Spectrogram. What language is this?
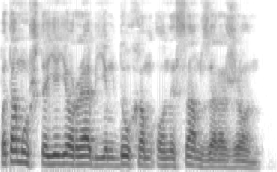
Russian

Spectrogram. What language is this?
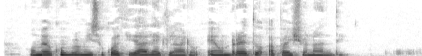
Galician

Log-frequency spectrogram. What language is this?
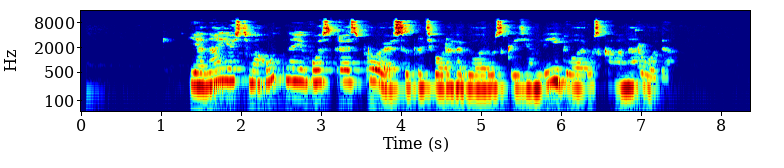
Belarusian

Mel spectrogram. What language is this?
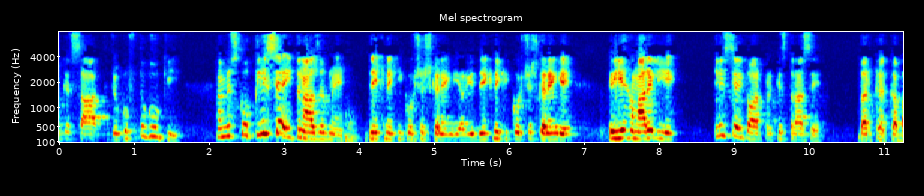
Hindi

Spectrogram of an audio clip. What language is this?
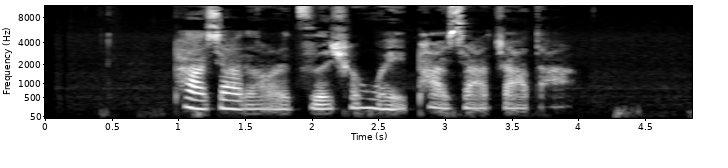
Chinese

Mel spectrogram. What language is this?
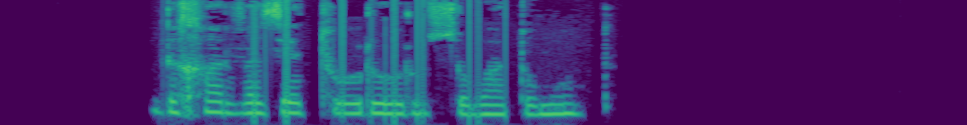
Pashto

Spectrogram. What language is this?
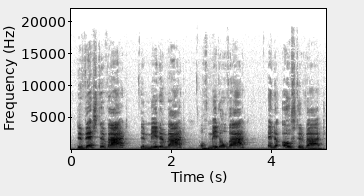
Dutch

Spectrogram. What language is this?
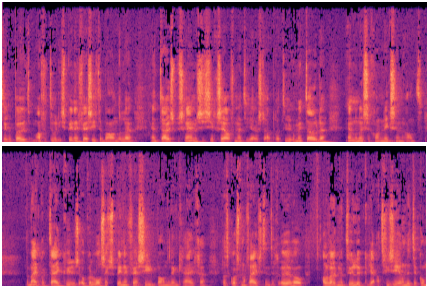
Dutch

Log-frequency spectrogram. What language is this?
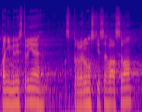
Czech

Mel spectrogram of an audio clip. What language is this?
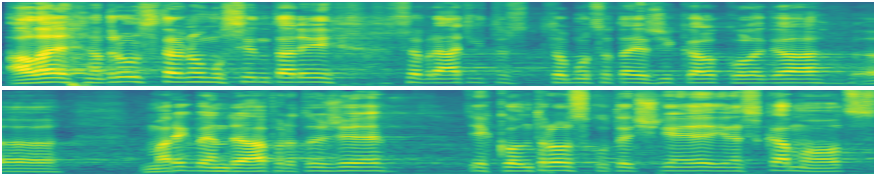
Czech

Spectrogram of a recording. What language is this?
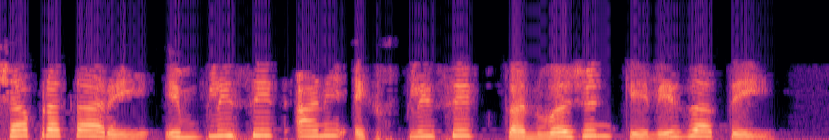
Marathi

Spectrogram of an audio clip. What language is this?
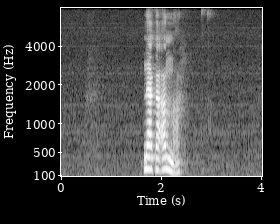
Faroese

